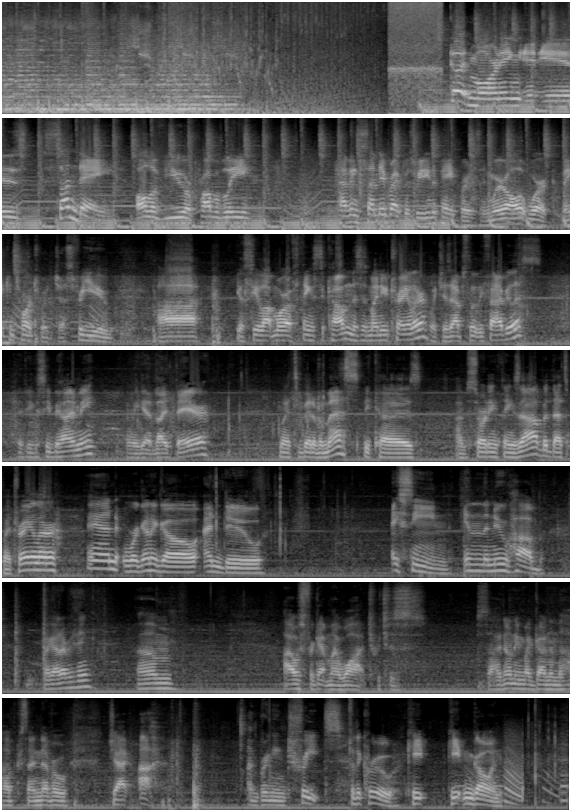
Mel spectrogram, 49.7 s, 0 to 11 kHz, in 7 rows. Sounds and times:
Speech: 0:05.6 - 0:10.3, 0:11.3 - 0:24.0, 0:24.8 - 0:31.8, 0:33.3 - 0:35.2, 0:35.8 - 0:37.8, 0:39.0 - 0:40.9, 0:41.5 - 0:44.7, 0:45.6 - 0:49.6.

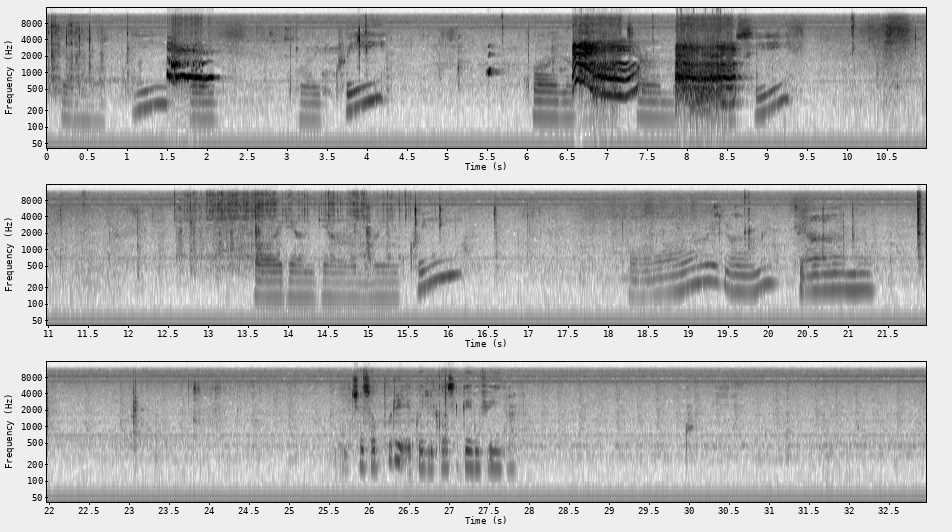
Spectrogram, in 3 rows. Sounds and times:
Speech: 0:00.1 - 0:02.2, 0:03.2 - 0:04.3, 0:06.0 - 0:08.0, 0:08.6 - 0:09.4, 0:13.6 - 0:16.2, 0:18.2 - 0:21.4, 0:25.6 - 0:27.9.

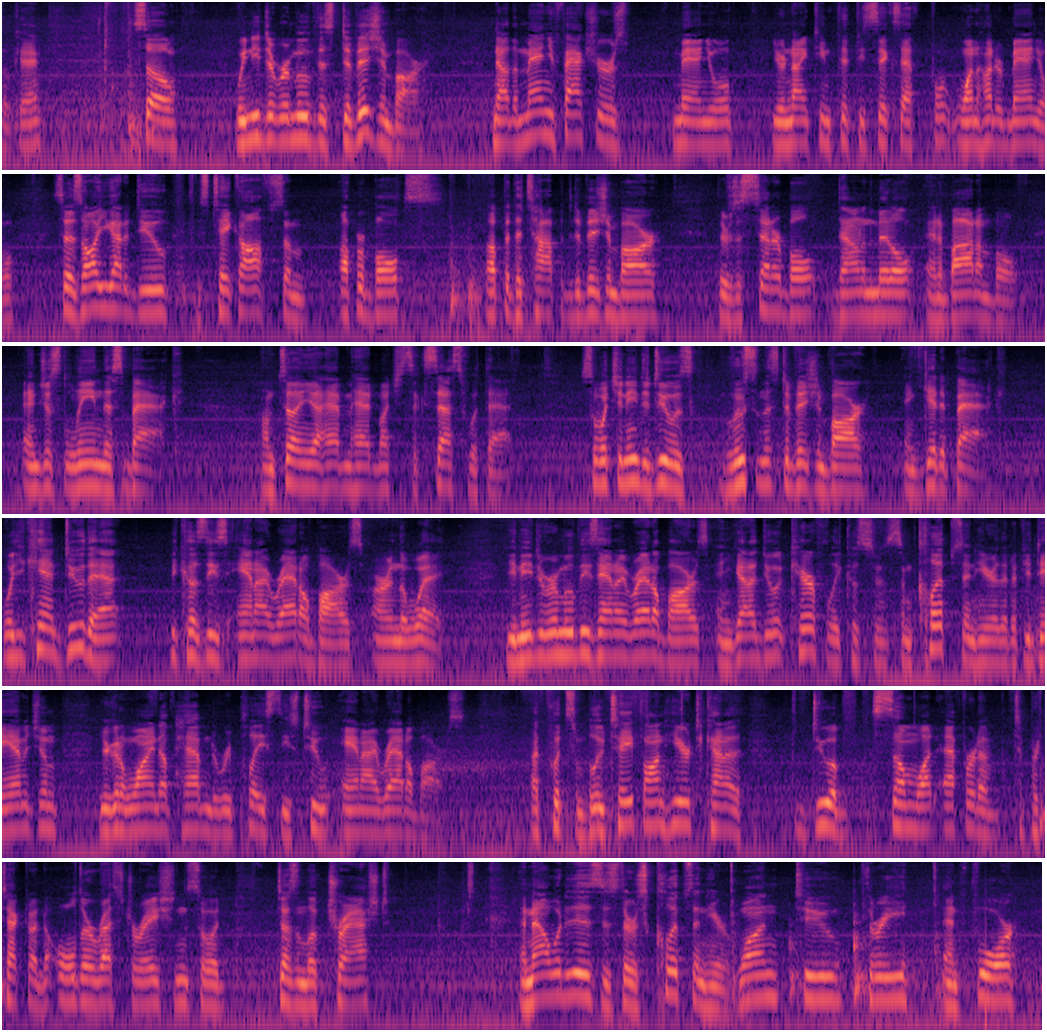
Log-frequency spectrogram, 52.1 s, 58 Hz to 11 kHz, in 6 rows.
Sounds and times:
Speech: 0:00.0 - 0:00.4, 0:01.0 - 0:18.9, 0:19.5 - 0:46.7, 0:47.8 - 0:52.0.

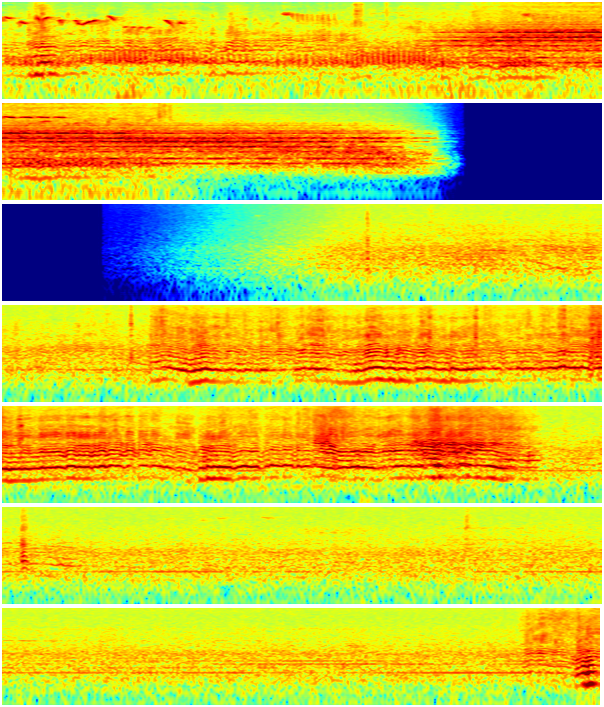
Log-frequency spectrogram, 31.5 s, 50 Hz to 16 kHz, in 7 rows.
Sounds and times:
Fly, housefly: 0:00.0 - 0:05.7, 0:14.4 - 0:23.1, 0:30.8 - 0:31.4
Bee, wasp, etc.: 0:00.0 - 0:05.8, 0:12.5 - 0:24.6, 0:29.3 - 0:31.4.

